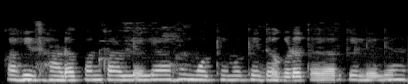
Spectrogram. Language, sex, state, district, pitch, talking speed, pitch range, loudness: Marathi, female, Maharashtra, Washim, 205 Hz, 160 wpm, 195-215 Hz, -15 LUFS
